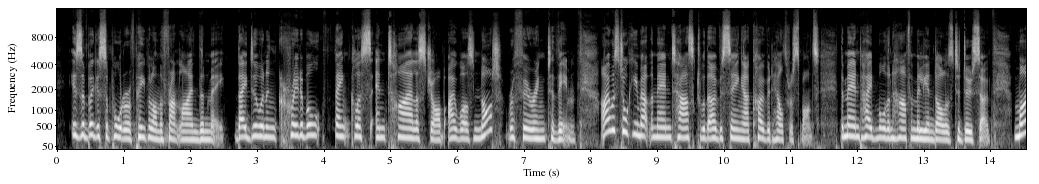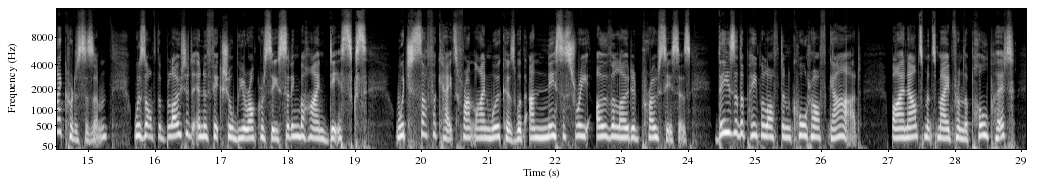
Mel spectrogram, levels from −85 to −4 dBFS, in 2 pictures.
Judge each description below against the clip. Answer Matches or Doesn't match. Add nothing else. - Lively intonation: Doesn't match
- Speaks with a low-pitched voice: Doesn't match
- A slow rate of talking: Doesn't match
